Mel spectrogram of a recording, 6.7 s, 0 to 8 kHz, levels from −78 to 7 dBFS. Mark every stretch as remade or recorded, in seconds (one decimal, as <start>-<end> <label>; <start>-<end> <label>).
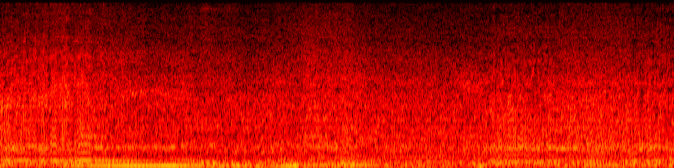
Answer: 0.0-0.9 remade; 0.9-4.9 recorded; 4.9-5.6 remade; 5.6-6.3 recorded; 6.3-6.7 remade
